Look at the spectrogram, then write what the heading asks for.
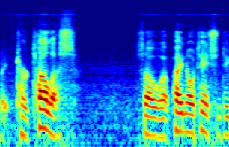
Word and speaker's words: Tertullus: It is not Tertullus. It is Tertullus. So I'm looking in the Bible here in my small book. So I'll just stick with what I've always called it, Tertullus.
